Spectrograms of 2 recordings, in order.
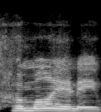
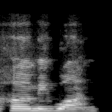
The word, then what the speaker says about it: Hermione: on the wednesday one i was one of those people that didn't realize hermione was hermione i was a homie one so don't trust me to pronounce anything i that's how i would pronounce it before the film came out and then i was like oh god i've been saying that wrong for like four years my parents never corrected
